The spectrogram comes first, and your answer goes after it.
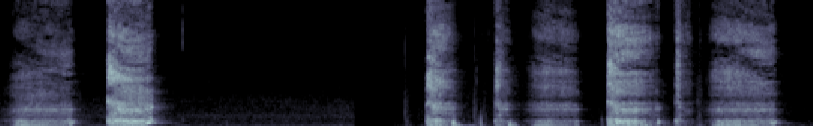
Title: A cough with some phlegm in the throat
